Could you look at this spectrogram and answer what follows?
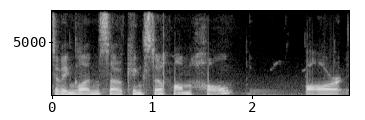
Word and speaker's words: Hull: Um h well I live up in the northeast of England so King on Hull or if you're local you don't pronounce the H. You just say all but I am I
